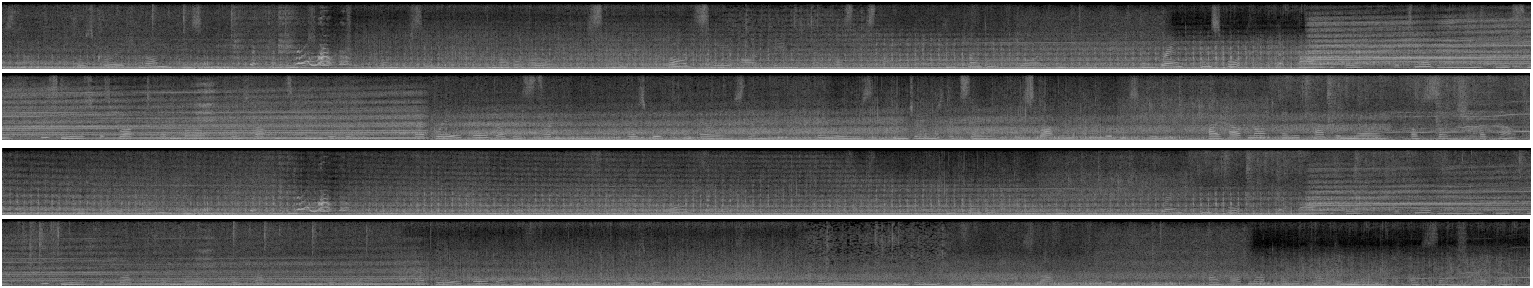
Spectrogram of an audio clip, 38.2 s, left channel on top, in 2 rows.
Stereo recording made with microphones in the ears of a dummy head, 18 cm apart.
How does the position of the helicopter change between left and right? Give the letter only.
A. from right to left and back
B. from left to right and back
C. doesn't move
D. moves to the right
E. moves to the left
E.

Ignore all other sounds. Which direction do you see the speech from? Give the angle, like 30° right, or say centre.
50° left.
